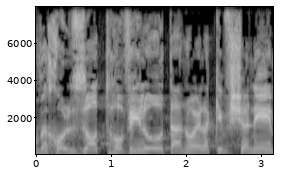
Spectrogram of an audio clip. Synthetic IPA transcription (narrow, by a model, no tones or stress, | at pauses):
veχo̞lzo̞tɦoviluotanuelakivʃanim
